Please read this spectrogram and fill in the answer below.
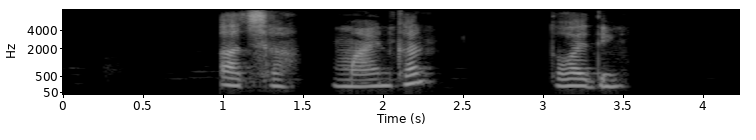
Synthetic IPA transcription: ɐtːʃʰa | majnkʰɐn | t̪ɔɦjd̪iŋ

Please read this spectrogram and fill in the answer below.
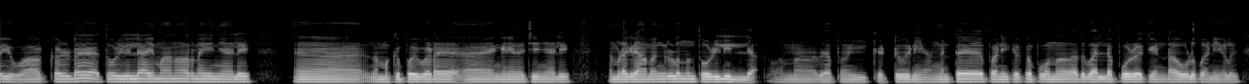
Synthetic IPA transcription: ɐpːojuʋaːkːɐɭuɽe̞t̪o̞ɻililːaːjumaːenːɨpɐrɐɲːut͡ɕeɻiɲːaːl | nɐmukːipːo̞ːiʋiɽe̞eŋːɐnenːɐt͡ɕːɐjiɲːaːl | nɐmːuɽe̞ɡɾaːmɐŋːɐɭiɭo̞nːumt̪o̞ɻililːɐonːɐɐðɨɐpːɐmiːke̞ʈːɨʋiɳiɐŋːɐnɐtːepɐɳikʲːokːep̬o̞ːɣunːɐðɨɐðɨʋɐlːɐpːo̞ːɻok̬ːe̞uɳɖaːʋuoɭːɐpɐɳiɣɐɭɨ

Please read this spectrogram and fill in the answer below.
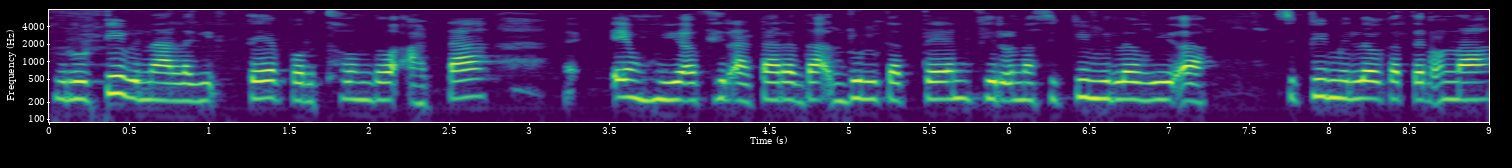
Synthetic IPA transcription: ɾoʈibɛnaləɡit̪̚ˀt̪ɛpɔɾt̪ʰɔmd̪ɔʔaʈa | ɛmɦujaʔapʰiɾaʈaɾɛd̪aʔd̪ulkat̪ɛnpʰiɾɔnasipimiləɦujaʔa | sipimiləkat̪ɛnɔna

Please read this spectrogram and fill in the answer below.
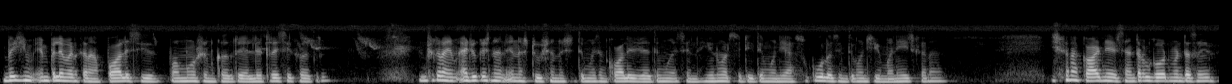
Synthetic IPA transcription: bed͡ʒimʔḭ̃mplimẽɳʈkɐɾnãːpaːlisiːzpɾɐmoːʃɐnkʰɐt̪ɾijaliʈɾesiːkʰɐt̪ɾi | inpʰikɾaːimʔed͡ʒukeːʃnɐlḭnsʈi̥ʈʲjuːʃɐnɐt͡ʃʰit̪imus̬inkaːleːd͡ʒɐt̪imusinjuːniʋɐɾsiʈiːt̪imɐnjaːsukuːlɐs̬int̪imɐnt͡ʃʰimɐneːd͡ʒkɐɾaː | it͡ʃʰi̥kɐɾnaːkaːɾɖineːʈseɳʈɾɐlɡɐʋɾmeɳʈɐs̬ɐ

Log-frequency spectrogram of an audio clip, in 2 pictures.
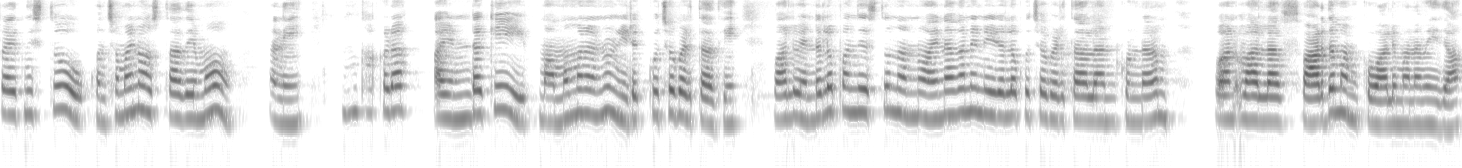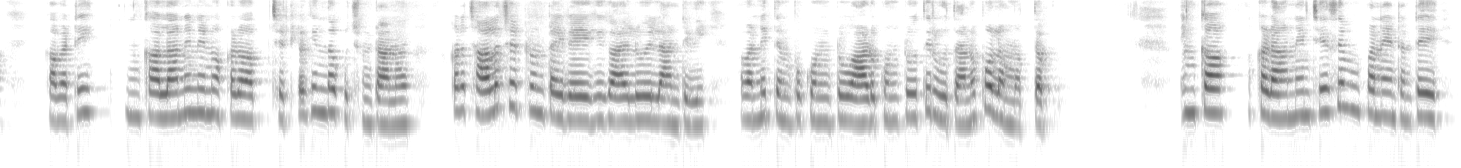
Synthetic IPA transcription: pɾɐjɐt̪nist̪uːkoɲt͡ʃɐmɐjnɐɐst̪aːd̪e̞ːmoː | ɐni | iŋkaɐkːɐɽɐ | iɳɖɐkimɐmːɐmɐnɐnuniːɽɐkkːuːt͡ʃɐbɛɽit̪aːd̪i | ʋaːɭːuɛɳɖɐlo̞ːpɐnd͡ʒe̞ːst̪uːnɐnːuɐjnaːɡaːne̞ːniːɽɐlokuːt͡ʃɐpɛɽit̪aːlɐnukuɳɖaɐm | aʋaːɭːɐsʋaːɾd̪ʱɐmɐnkɔːʋaːlimɐnɐmiːd̪ɐ | kaːbɐʈːi | iŋkaːlaːneːne̞ːnuɐkːɐɽɐt͡ʃeʈlɐkind̪aːkuːt͡ʃːuɳʈaːnu | ɐkːɐɽɐt͡ʃaːlaːt͡ʃeʈluɳʈaːjiɾe̞ːɡiɡaːjɐluilaːɳʈiʋi | ɐʋɐnːiːt̪e̞mpukuɳʈuːaːɽukuɳʈuːt̪iɾuɡut̪aːnupɔlɐmːɔt̪ːɐm | iŋkaː | ɐkːɐɽɐne̞ːnut͡ʃeːseːmpɐne̞ːɳʈɐɳʈe̞ː

